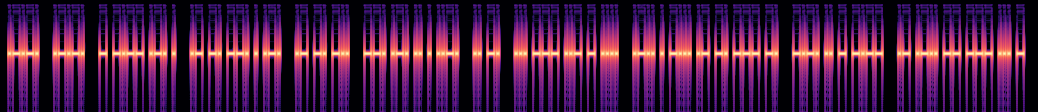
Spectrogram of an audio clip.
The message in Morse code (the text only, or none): <AR> <AR> TYRE ANGER AND GRIEF IN SOUTH LEBANON CITY ALMOST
